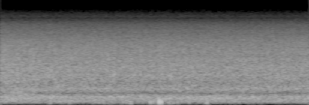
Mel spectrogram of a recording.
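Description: Steady low hiss of background room and microphone noise, with one faint low thump about two seconds in.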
